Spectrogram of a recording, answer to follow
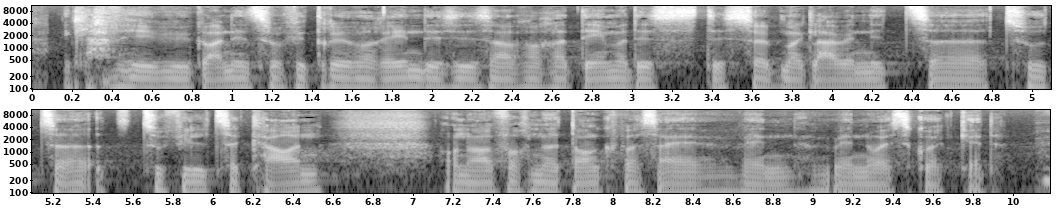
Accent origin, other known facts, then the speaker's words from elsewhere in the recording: Radstadt, Salzburg, Austria; now in Innsbruck, Austria; in meine Heimat nach Radstadt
